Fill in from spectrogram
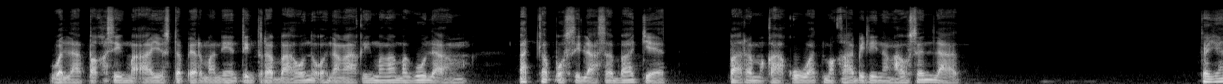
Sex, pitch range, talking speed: male, 75-90 Hz, 125 wpm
